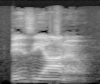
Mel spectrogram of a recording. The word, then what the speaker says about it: Bisiano: Okay, how do you pronounce the name? Bisiano.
